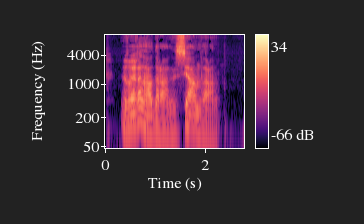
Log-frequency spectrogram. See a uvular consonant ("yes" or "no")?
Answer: yes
